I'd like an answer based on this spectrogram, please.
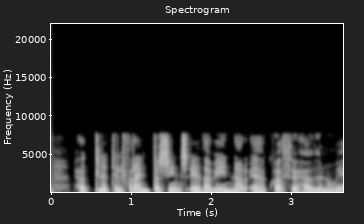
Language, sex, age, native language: Icelandic, female, 30-39, Icelandic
